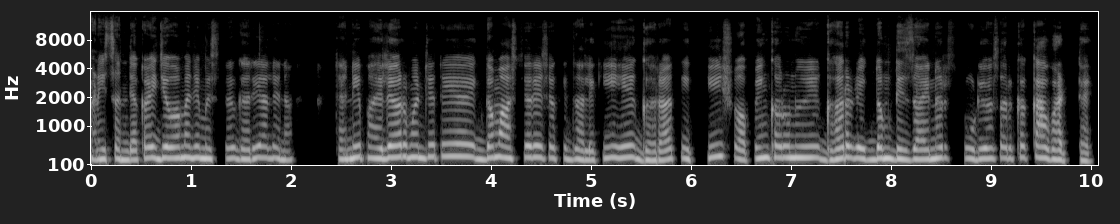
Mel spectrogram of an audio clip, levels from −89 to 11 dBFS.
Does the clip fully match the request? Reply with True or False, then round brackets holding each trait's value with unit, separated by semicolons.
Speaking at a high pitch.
True (245 Hz)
